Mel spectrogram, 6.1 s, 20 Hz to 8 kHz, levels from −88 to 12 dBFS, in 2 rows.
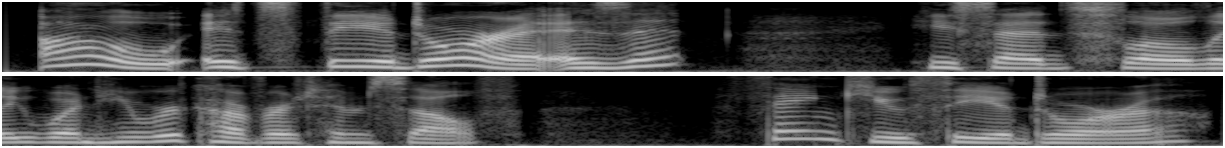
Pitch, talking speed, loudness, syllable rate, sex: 210 Hz, 145 wpm, -17 LUFS, 4.7 syllables/s, female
